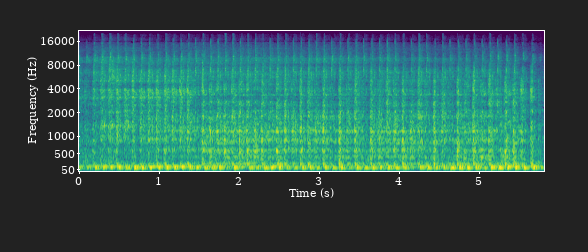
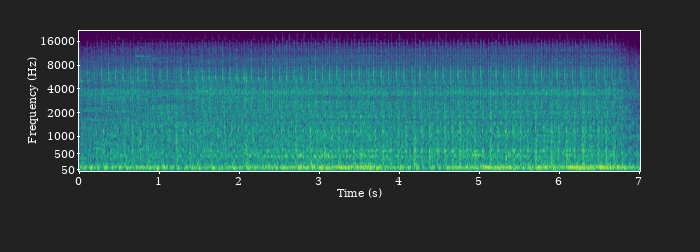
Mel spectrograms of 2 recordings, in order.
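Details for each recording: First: Small motorcycle engine with about 50,000 mileage, after replacing a camshaft and a roller rocker arm that had free play and causing a head noise: steady, even idle beat with no clear top-end ticking. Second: Motorcycle, 50,000 mileage, idles with a fast, steady tapping from the cylinder head; on opening, the roller rocker arm had free play and the camshaft was worn, both replaced.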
